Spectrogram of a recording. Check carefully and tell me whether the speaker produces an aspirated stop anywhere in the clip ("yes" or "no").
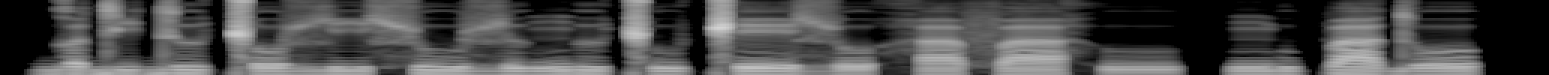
no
